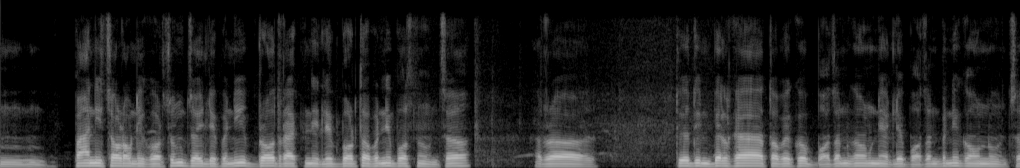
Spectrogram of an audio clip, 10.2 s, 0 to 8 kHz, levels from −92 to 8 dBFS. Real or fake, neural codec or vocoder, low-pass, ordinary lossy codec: real; none; 7.2 kHz; none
